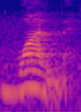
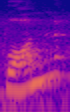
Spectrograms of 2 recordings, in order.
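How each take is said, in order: First: The vowel is a short a sound. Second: The vowel is an o sound. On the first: "It's a short a sound, not an o sound" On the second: "Certain dialects of the U K will say one with an o"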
